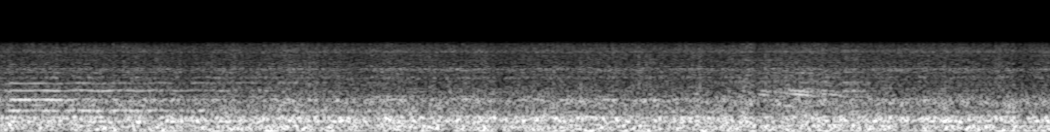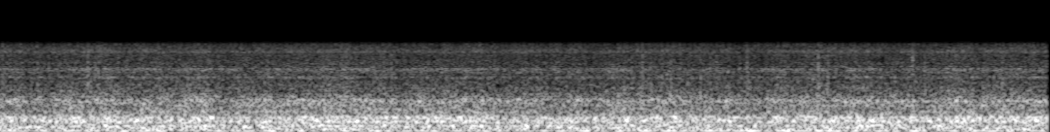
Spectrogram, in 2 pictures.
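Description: Steady road and engine noise of a moving car heard from inside the cabin, with the tail of a piece of music fading out in the first second.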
